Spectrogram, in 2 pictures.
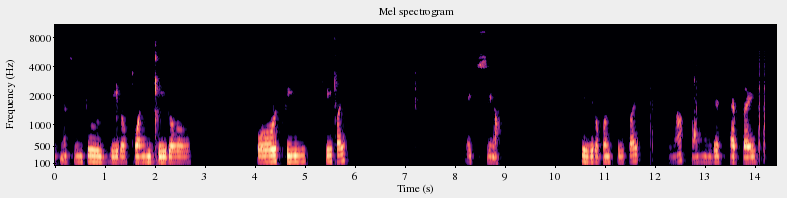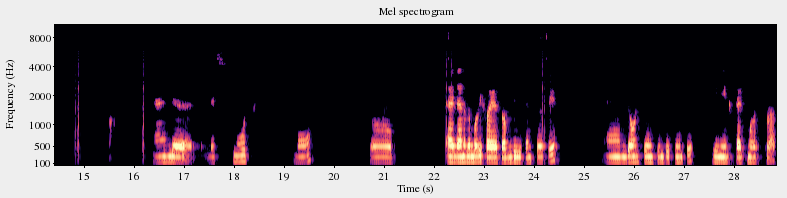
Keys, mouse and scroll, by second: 11.8-14.0 middle drag, 14.0-16.1 drag, 16.1-19.1 middle drag, 22.2-24.2 drag, 24.4-26.0 drag.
